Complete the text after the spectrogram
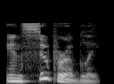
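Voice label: "insuperably", British English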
